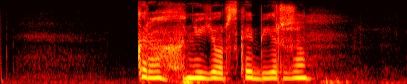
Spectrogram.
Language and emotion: Russian, sad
